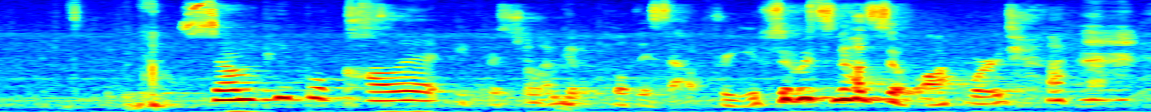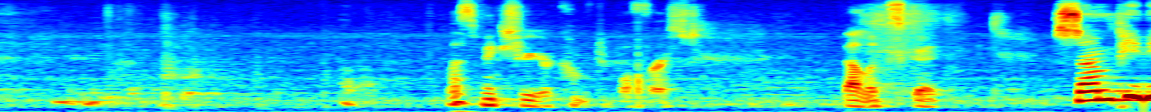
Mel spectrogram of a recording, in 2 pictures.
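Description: An elderly woman speaks quietly near a microphone.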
